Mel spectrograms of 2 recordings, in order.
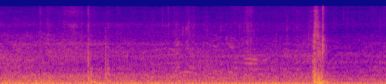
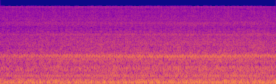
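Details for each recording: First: Opel Astra G at idle under load with A/C and fan on max, in engine bay: irregular metallic tapping/rattle as the weak, worn multi-V belt tensioner vibrates and jumps. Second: Opel Astra G at idle with A/C and fan on max, after replacing the worn belt tensioner: steady even idle, faint fan hum, no rattle; new tensioner barely moves and holds the multi-V belt firmly.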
